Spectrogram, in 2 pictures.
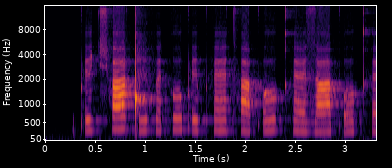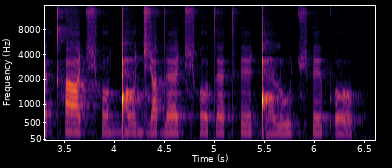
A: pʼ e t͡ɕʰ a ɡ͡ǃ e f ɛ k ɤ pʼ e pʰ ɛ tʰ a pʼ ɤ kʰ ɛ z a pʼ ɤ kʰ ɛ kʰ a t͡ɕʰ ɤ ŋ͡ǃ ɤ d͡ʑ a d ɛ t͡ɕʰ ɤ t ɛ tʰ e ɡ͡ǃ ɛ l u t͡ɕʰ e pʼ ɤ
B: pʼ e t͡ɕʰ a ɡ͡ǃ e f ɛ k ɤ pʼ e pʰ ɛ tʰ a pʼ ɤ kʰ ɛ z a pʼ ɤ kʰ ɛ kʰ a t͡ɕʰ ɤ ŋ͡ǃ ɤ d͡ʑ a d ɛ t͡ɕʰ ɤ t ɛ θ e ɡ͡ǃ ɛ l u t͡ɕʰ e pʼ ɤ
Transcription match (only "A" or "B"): A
